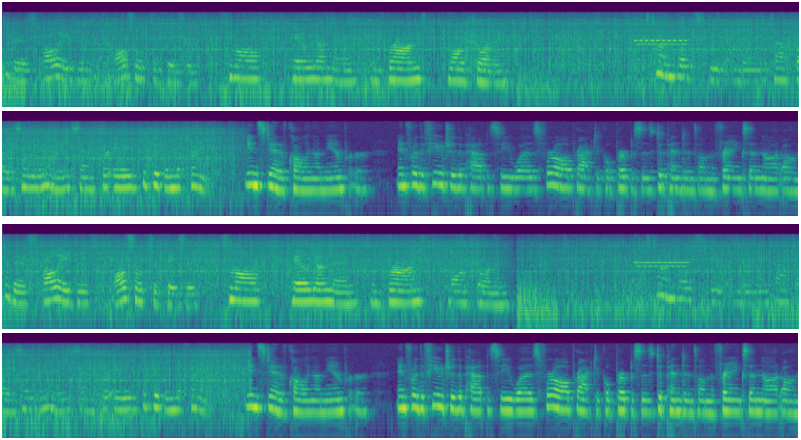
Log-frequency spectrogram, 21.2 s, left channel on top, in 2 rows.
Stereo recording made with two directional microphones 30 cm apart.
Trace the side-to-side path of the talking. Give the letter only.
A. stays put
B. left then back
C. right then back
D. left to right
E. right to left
B.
